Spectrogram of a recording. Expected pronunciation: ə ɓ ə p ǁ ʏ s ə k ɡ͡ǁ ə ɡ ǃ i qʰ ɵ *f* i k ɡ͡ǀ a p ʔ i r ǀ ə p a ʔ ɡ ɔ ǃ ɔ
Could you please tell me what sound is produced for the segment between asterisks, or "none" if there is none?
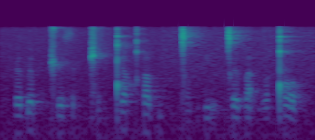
p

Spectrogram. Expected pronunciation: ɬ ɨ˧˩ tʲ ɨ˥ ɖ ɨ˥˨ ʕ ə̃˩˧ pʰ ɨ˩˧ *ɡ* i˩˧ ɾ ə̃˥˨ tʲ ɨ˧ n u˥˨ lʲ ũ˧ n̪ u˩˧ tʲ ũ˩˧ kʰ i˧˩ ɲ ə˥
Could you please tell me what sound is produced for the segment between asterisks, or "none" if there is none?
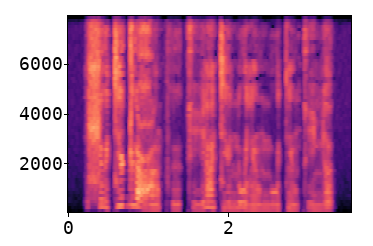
kʰ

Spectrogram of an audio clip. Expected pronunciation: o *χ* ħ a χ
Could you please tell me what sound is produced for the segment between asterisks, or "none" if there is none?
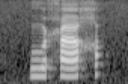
none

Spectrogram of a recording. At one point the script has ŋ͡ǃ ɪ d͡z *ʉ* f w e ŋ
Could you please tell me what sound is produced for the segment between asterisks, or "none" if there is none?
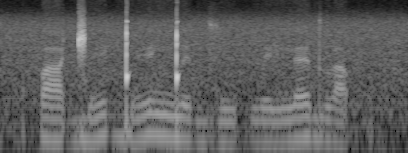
u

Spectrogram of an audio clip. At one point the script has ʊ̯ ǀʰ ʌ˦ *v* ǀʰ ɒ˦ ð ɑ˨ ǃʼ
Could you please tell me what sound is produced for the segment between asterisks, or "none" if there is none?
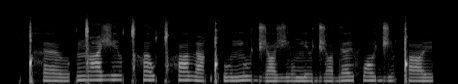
w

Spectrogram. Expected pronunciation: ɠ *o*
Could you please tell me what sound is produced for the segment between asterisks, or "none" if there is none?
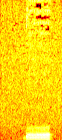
o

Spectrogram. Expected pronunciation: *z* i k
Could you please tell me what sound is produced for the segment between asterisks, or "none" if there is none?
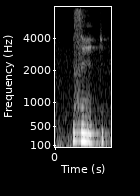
z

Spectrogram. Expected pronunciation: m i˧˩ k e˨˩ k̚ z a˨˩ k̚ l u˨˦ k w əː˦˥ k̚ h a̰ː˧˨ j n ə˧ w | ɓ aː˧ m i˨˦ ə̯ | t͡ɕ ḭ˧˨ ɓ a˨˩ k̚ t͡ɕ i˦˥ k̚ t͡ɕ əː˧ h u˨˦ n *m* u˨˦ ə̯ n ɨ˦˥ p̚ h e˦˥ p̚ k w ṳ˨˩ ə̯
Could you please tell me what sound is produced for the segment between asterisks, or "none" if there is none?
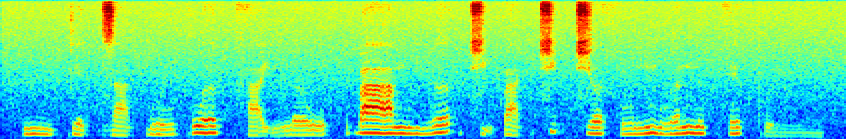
m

